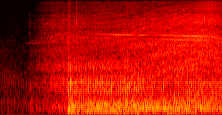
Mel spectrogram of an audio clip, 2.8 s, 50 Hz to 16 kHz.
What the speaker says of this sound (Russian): Все, крепим на 3 самореза.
